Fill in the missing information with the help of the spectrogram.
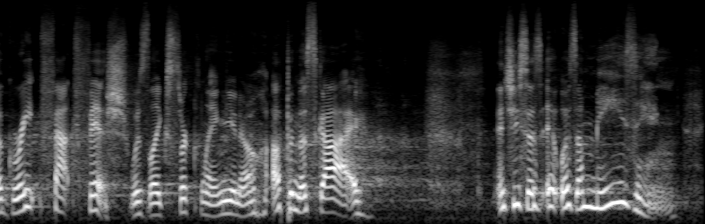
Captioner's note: congregants laugh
